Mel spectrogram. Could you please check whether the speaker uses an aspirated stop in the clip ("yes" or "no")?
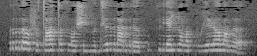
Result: no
